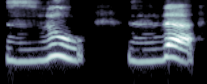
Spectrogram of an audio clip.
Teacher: So again, this letter, you're very familiar with this sound, z, just like you say zoo in English, zoo, z. There is this buzzing sound, there is this vibration you feel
